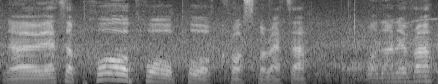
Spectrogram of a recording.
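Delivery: deflated disappointment. Real, not acted. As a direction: draw it out, dejected at the player. Lamenting a bad cross.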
